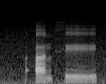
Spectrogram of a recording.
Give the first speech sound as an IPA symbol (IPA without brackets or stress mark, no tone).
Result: ʔ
